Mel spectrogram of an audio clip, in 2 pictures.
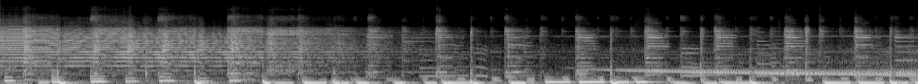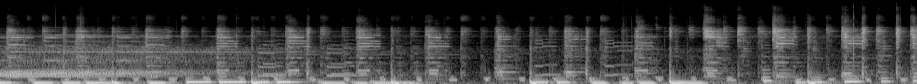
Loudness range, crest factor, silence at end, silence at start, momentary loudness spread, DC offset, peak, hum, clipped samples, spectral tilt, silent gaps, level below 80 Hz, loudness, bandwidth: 4 LU; 14 dB; 0 s; 0 s; 6 LU; under 0.1%; -2 dBFS; none; under 0.1%; -5.5 dB/octave; none; -20 dBFS; -18 LUFS; 11 kHz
